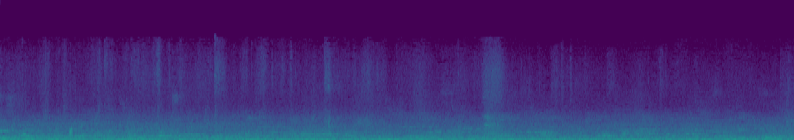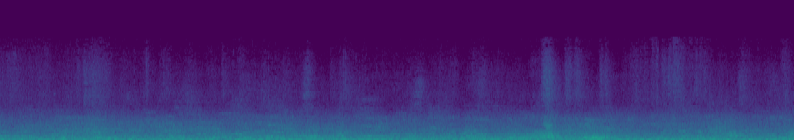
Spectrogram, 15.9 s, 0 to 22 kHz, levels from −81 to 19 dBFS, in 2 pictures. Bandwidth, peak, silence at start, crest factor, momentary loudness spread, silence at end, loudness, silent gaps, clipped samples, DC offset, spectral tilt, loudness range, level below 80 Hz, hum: 16.5 kHz; -20 dBFS; 0 s; 14 dB; 3 LU; 0 s; -34 LUFS; none; under 0.1%; under 0.1%; -6 dB/octave; 1 LU; -40 dBFS; none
